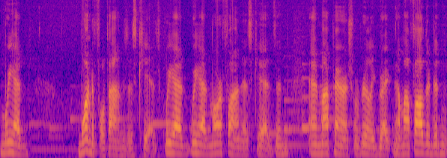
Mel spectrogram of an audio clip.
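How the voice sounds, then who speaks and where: Music plays in the background as a woman speaks at a fairly slow pace. Her voice is fairly low, with fairly even intonation. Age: 80s+. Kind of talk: interview answer.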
